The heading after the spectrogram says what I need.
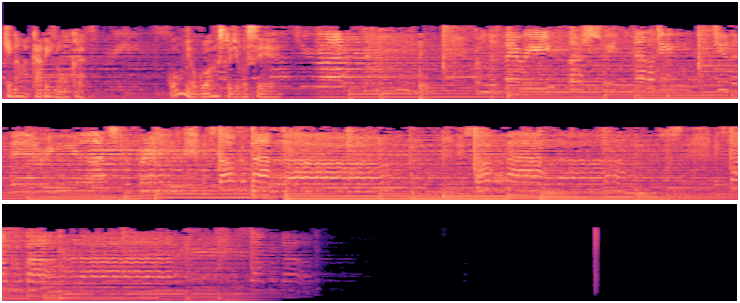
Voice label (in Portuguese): Tele Mensagem Sonho Com Voce (Voz Masculina); COMEMORATIVAS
